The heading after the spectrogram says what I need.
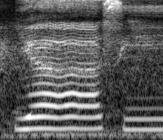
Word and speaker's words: Yasin: dibacanya dua harokat jadi cara membaca fawatihussuwar Yasin yang betul adalah Yasin iyanya Cukup dua harokat saja namun masih banyak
